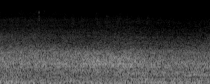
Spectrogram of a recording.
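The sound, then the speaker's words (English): Steady street traffic noise, a continuous low rumble with a broad hiss of passing vehicles, holding an even level throughout with no clear voices over it. “Sorry, the traffic's throwing me off here. I know it's kind of noisy.”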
